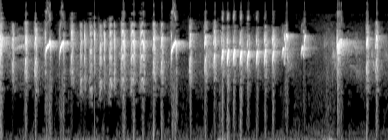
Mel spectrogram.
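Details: Lure sound for trapping the sunbird called kolibri ninja: a continuous stream of very high, rapid chirps and short upslurred whistles, nearly unbroken, with a brief pause near the end before more sharp notes.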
